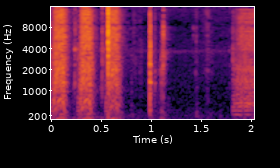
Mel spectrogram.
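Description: A few short scrapes and two sharp clicks as a driver bit is set into a screw on a hard-drive motor's mounting plate. Near the end a power screwdriver starts up with a steady whir, driving the screw into the wooden board.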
